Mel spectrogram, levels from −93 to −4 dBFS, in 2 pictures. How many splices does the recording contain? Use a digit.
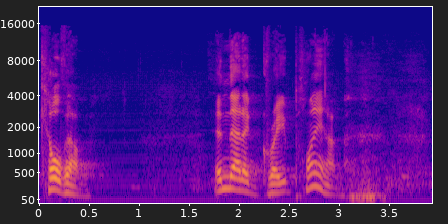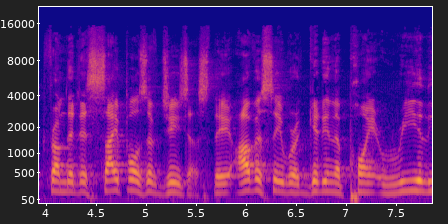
0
